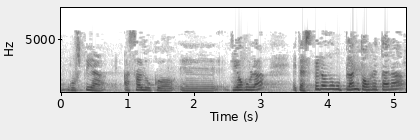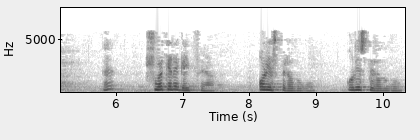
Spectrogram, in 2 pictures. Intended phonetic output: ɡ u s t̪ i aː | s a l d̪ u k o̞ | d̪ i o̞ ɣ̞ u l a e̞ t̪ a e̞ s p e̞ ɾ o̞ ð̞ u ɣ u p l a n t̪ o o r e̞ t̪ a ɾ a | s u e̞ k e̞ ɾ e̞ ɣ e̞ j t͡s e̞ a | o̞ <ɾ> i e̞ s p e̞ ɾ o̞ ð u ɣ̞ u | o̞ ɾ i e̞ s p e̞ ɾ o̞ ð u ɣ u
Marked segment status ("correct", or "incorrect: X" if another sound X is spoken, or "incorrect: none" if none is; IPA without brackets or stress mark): correct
